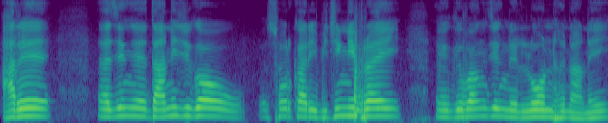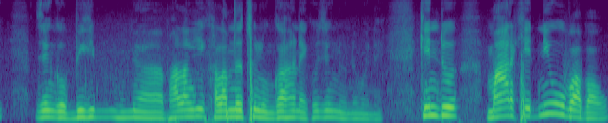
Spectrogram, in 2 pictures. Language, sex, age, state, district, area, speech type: Bodo, male, 45-60, Assam, Kokrajhar, rural, spontaneous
